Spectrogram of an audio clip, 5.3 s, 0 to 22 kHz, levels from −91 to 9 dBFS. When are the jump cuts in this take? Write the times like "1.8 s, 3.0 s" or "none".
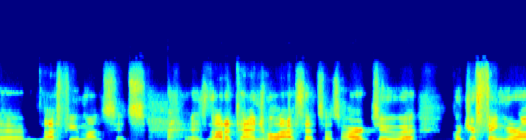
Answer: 1.8 s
